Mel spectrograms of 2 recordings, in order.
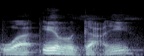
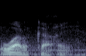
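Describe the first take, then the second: First: An extra i vowel is said after wa. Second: Wa runs straight into rka'i, no extra vowel. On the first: The speaker calls it wrong. "Bukan wa irka'i" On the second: The speaker calls it right. "tapi warka'i"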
